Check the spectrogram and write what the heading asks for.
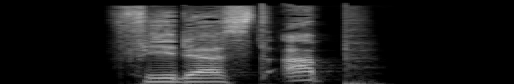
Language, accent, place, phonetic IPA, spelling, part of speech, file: German, Germany, Berlin, [ˌfeːdɐst ˈap], federst ab, verb, De-federst ab.ogg
- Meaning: second-person singular present of abfedern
